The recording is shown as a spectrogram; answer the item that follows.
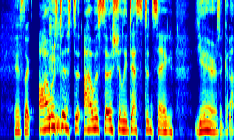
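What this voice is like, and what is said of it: Imitates another person's voice. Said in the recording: “terrible impression”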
